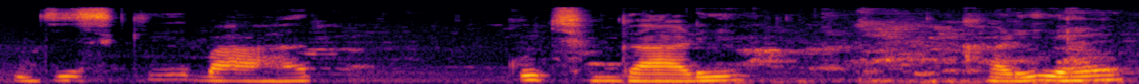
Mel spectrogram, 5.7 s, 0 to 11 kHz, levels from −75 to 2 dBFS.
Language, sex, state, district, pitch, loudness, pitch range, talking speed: Hindi, male, Uttar Pradesh, Ghazipur, 155 Hz, -17 LUFS, 145-170 Hz, 65 wpm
